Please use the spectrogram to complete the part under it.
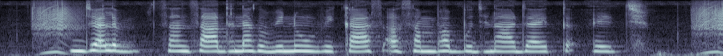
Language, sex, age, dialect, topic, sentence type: Maithili, female, 18-24, Southern/Standard, agriculture, statement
